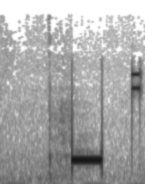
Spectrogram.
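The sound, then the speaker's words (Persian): Telephone tones as a new call is dialed: a faint click, then a steady mid-pitched tone lasting about a third of a second, followed by a shorter, higher dual tone, with no talk over them. “یک تماس دیگر را میگیریم.”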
